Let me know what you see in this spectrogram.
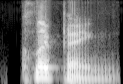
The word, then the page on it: clipping: American English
